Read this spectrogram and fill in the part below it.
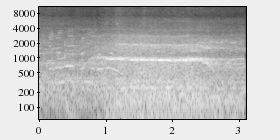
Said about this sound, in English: Going under an overpass, there's a car coming the opposite way. People, it's slowing down. People are moving into the right lane.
